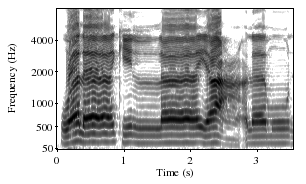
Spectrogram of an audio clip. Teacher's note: daripada makhrajnya huruf ain, yaitu tengah tenggorokan kita · Dan ain usahakan jangan sampai masuk hidung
